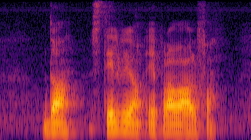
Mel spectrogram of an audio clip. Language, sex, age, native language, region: Slovenian, male, 30-49, Slovenian, Drava region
